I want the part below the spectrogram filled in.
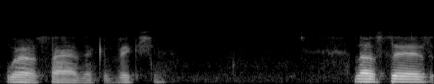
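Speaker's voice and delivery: usual speaking voice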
